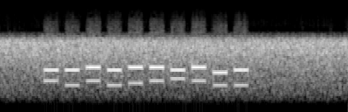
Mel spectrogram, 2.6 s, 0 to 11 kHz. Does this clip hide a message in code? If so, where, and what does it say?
Yes: DTMF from 0.3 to 1.9 s, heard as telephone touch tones, dialled by machine, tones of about 100 ms, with phone line noise. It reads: 8292690912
